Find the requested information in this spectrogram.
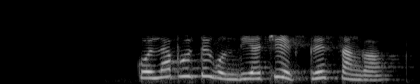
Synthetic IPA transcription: koːlaːpʊɾt̪eɡõnd̪ijat͡ʃiekspɾesːãŋɡaː

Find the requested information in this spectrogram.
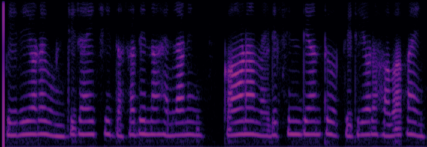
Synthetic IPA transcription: piɾijɔɽɔɡunt͡ʃid͡ʒajt͡ʃʰid̪əsad̪inaɦɛlañi | kɔɽ̃ameɖisind̪jant̪upiɾijɔɽɔɦɔba̰pãĩ

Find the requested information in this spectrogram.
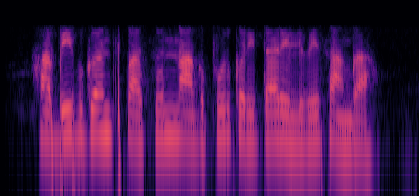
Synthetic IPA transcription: habiːbɡənd͡zpasuːnːaɡpuːɾkəɾit̪aɾelʋesãŋɡa

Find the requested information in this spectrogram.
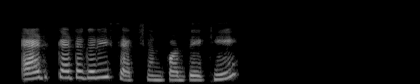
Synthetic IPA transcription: ɛːɖkɛːʈəɡəɾisɛːkʃənpəɾd̪eːkʰĩː

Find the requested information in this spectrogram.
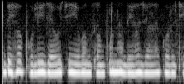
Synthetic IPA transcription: d̪eɦɔpʰulid͡ʒawt͡ʃʰiebɔŋsɔmpuɾnɔd̪eɦɔd͡ʒaɭakɔɾut͡ʃʰi

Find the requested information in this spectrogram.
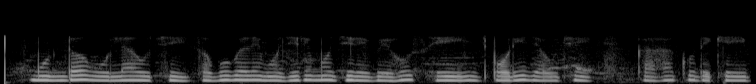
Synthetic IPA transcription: muɳɖɔbulawt͡ʃʰisɔbubeɭemɔd͡ʒʱiɾemɔd͡ʒʱiɾebeɦoshejpɔɽid͡ʒawt͡ʃʰi | kaɦakud̪ekʰejb

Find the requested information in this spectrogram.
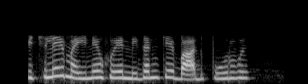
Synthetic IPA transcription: pɪt͡ʃʰlemɐɦineɦʊenɪd̪ənkebaːd̪puːɾʋ

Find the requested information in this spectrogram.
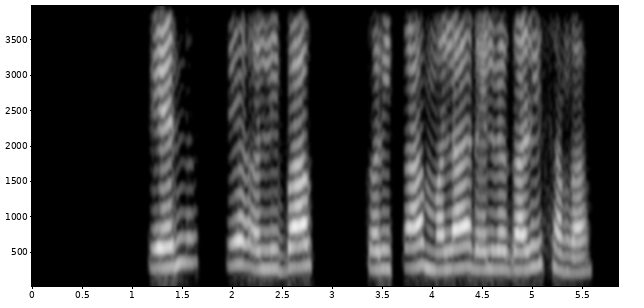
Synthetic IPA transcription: pen | t̪eəlibaɡ | kəɾit̪aməlaɾelʋeɡaɽisãŋɡa

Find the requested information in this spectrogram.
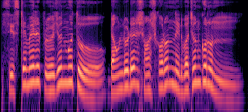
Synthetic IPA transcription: sisʈemeɾpɾojod͡ʑonmɔt̪oɖawnloɖeɾʃɔŋʃkʰɔɾonːiɾbat͡ɕonkoɾun

